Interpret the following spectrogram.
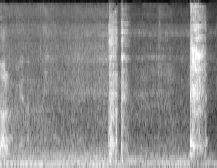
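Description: A car engine idling with a steady low hum, and a person coughing twice, the first a double cough about two seconds in, the second near the end.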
